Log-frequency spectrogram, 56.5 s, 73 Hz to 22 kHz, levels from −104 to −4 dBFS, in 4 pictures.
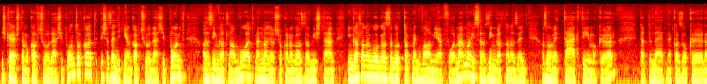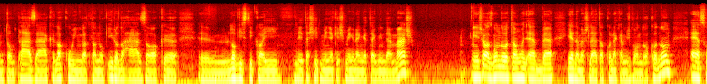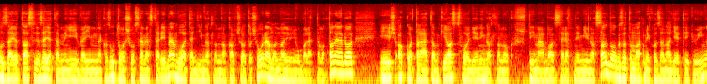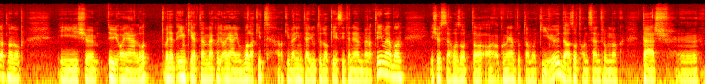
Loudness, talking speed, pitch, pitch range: -19 LUFS, 135 wpm, 95 Hz, 90-105 Hz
